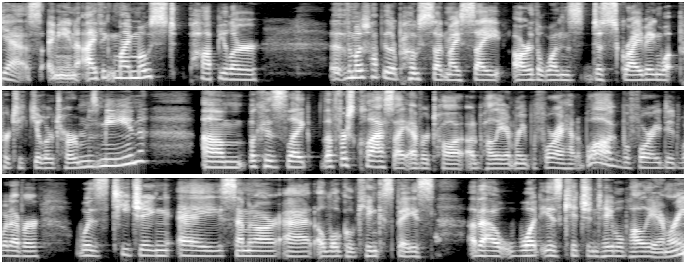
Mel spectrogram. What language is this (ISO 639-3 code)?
eng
